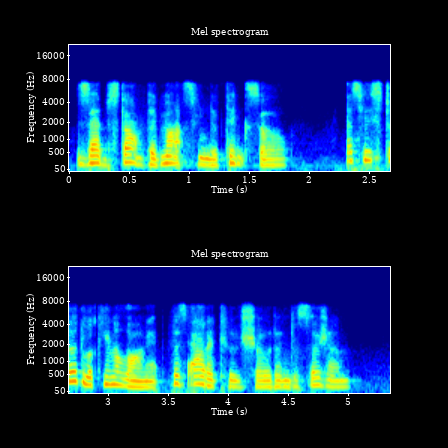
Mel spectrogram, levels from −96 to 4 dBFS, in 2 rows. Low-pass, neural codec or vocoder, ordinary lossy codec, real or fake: 7.2 kHz; codec, 44.1 kHz, 2.6 kbps, DAC; Opus, 16 kbps; fake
